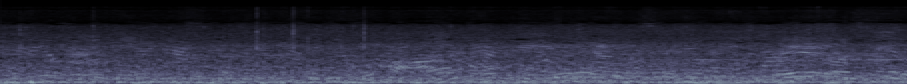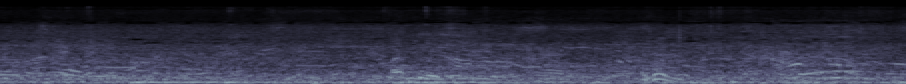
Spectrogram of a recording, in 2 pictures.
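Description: A crowd of people chatters outdoors, with many voices mixing.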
